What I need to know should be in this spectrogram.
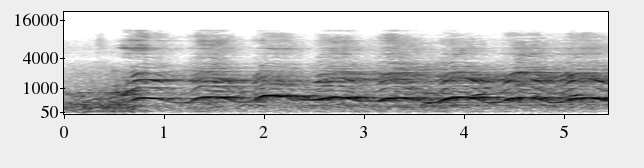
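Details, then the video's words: Whale "talking" at Miami Seaquarium, producing a run of arched, rising-then-falling squealing whistles with rich overtones, repeated roughly every half second. "Whale Talking"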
